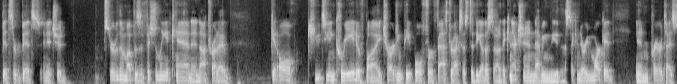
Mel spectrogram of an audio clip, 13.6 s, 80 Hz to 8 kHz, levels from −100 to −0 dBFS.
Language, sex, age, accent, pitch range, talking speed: English, male, 30-49, American, 80-100 Hz, 185 wpm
